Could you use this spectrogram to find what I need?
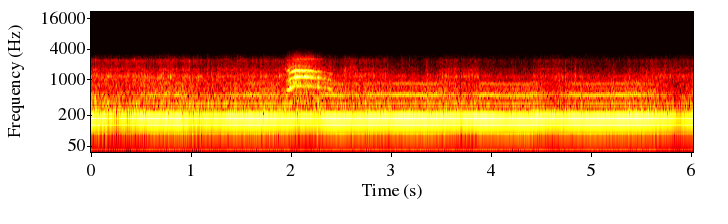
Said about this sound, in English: Her magnetium hull white hot from the friction of the atmosphere. Her jet brakes belching fire. She's right over the field now. She's coming down. Down!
